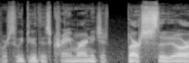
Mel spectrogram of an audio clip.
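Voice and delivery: normal talking voice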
